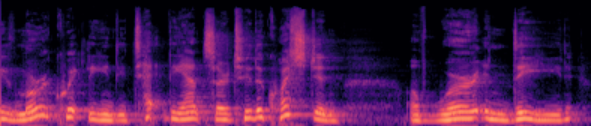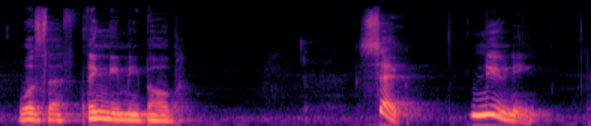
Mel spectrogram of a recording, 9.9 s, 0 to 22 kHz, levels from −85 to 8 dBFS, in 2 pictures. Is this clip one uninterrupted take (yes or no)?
yes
